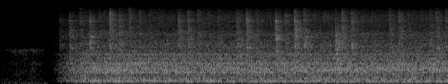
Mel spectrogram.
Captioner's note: film reel spins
